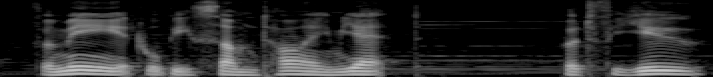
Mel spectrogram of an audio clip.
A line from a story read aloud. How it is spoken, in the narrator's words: she says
